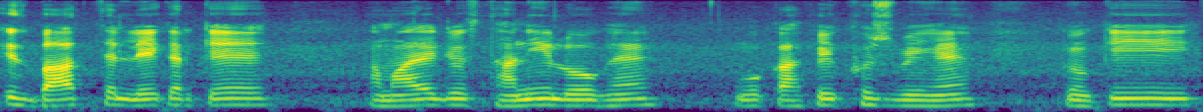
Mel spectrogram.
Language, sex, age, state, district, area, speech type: Hindi, male, 45-60, Uttar Pradesh, Lucknow, rural, spontaneous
